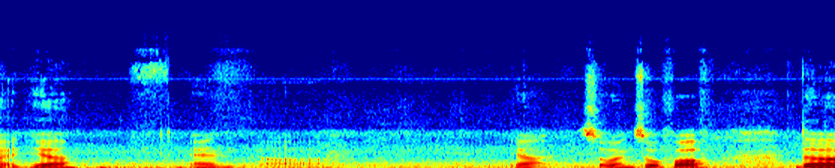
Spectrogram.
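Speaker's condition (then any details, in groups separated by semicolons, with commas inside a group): No condition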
